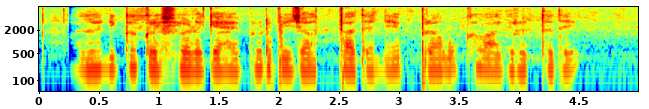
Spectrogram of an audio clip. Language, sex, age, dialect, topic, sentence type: Kannada, female, 18-24, Dharwad Kannada, agriculture, statement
